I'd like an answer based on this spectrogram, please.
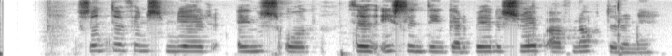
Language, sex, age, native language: Icelandic, female, 12, Icelandic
